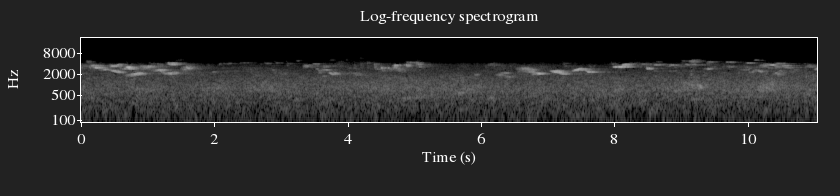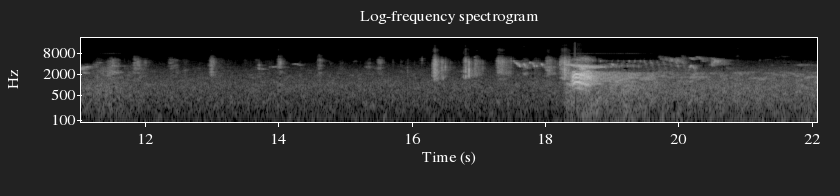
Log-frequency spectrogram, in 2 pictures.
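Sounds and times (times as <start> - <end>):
deer footsteps in dry leaves: 11.2 - 18.8
harsh deer call: 18.2 - 19.2.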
